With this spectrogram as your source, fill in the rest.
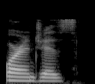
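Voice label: "oranges", English, British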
